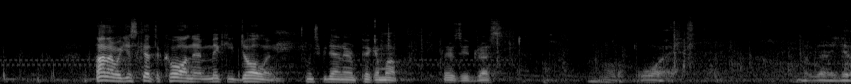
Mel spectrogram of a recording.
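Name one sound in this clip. A middle-aged man speaks in a calm, conversational voice nearby.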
